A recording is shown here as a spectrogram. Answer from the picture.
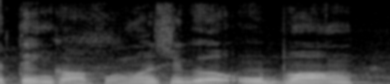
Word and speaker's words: Ubong: website you may think of once you go ubong inang production that's where I am you see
